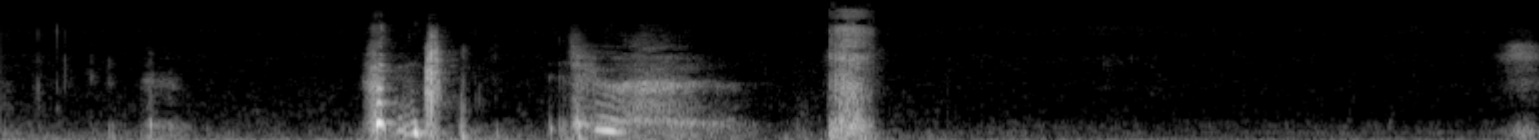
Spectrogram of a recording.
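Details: Sneezing fit from someone with an itchy nose, sneezing out of nowhere, possibly hayfever from tree pollen or an oncoming cold: several forceful sneezes in quick succession, each with a sharp inward catch and explosive burst.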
